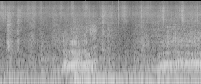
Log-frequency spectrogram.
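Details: American bison fighting during the rutting season on a ranch near the Peace River, Fort St. John, British Columbia, Canada; two deep, droning roars, the second rising and longer, over heavy low rumbling and wind noise.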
